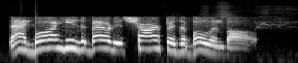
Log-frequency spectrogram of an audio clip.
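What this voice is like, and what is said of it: Southern accent cartoon character voice. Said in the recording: “I'm not very good with my Southern accent, but I would like to paraphrase one of my favorite characters, Foghorn Leghorn.”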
